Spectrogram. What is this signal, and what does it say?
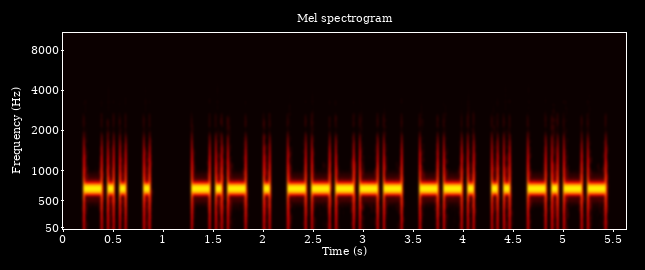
Morse code, heard as a keyed tone, about 20 wpm, 700 Hz. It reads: DE KE0GIY
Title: Common QSO Phrases Encore 20wpm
